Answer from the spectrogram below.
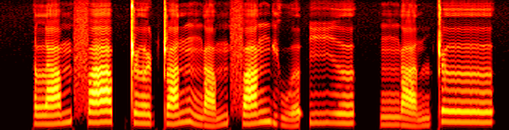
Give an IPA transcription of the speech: l a˧˥ m f aː˦˥ p̚ ʈ əː˧ ʈ a˧˥ n ŋ a˨˩˦ m f a˧˥ ŋ j u˨˩˨ ə̯ ʔ i˧ ə̯ | ŋ a˨˩˨ n ʈ əː˧

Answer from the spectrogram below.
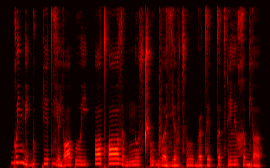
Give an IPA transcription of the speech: ɡ u˦ j nʲ ə˨ j b u˦ kː iː˦ t zʲ əː˨ j ɔː˦ p u˦ j | ɔː˦ t ʔ ɔː˦ z ə˨ b nː uː˦ s t͡ʃʼ uː˦ b v əː˨ zʲ əː˨ v t͡sʼ uː˨ b ə˞˨ t ɪ˨˦ tː ə˦ t͡sʼ i˦ lʲ u˦ x ə˦ b j ʌ˨

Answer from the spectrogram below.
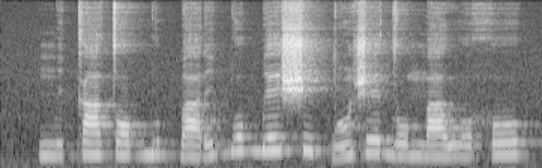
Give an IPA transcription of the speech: m i˨ k a˧ t ɔ˧ ɡ͡b u˧ ɡ͡b a˨ ɾ i˧ ɡ͡b o˦ ɡ͡b e˦ ʃ i˦˨ ɡ͡b ɔ̃˨˦ ʃ e˦ d o˧ m a˧ w o˧ h o˦

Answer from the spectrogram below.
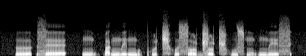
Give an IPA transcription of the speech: ə | z ɛ | ŋ͡m u k͡p a ŋ͡m e ŋʷ ɛ kʷʼ ɛ ʈ͡ʂʰ ʊ s ɔ ɖ͡ʐ ɔ ʈ͡ʂʰ u s m u ŋ͡m e s

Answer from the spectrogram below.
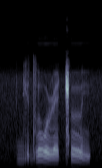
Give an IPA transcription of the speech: bʲ ɜ d l o ɭ ɛ ǁ ɵ n

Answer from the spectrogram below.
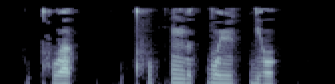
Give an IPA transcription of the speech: kʷʰ ɐ˨ k̚ | kʷʰ ɪ˨˥ k̚ n̪ ɵ˨˥ t̚ w yː˨ k̚ j ʊ˨ k̚

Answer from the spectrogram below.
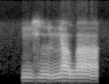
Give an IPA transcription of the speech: i˨ ɣ ĩ˨ ɲ ã˦ w ã˦˨

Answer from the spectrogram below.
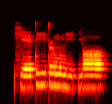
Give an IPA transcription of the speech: xʲ eː˧ t iː˥ t ɹ ʊ˥ m ʊ˥ m i˧ | j ɔː˧

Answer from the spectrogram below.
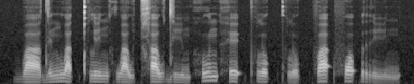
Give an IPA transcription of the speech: b aː˨˩ d e˦˥ n w a˨˩ t̚ pʰ l i˧ n k w a˨˩ w t͡ɕʰ a˧ w d iː˩˦ m h u˥˩ n h e˦˥ ʔ pʰ l o˦˥ k̚ pʰ l o˨˩ k̚ f a˥˩ ʔ f ɔ˥˩ ʔ r i˨˩ n

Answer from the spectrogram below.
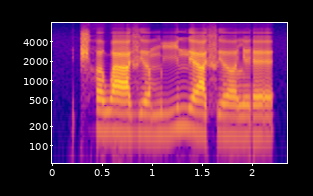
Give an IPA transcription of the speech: t͡ʃʰ ɐ w aː vʲ ɐː m iː mʲ aː fʲ ɐː l e ɾ ɛ

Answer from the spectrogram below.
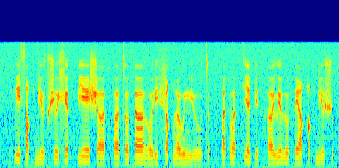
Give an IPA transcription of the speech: p i˥ s ɛ˨ q bʲ uː˨ t ʃ ɯ˨ xʲ ʌ˦ θ pʲ eː˦ ʃ ʌː˩ θ p ʌ˨ t o˦ θ ɾ ʌː˦ ɣ o˩ ɾʲ ɯ˦ fʲ e˥ q ð uː˨ mʲ uː˩ t | p a˨ θ β ʌ˨ θ tʲ a˦ pʲ ʌ˩ θ h ʌː˩ lʲ o˥ ð u˨ θ eː˨ q e˦ q bʲ u˦ ʃ

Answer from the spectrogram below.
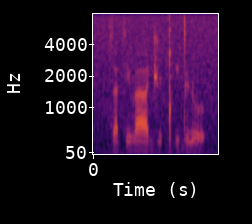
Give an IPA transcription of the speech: t͡s a t͡s e β aː d͡ʒ ʏ ǃʰ i d ə ɳ o

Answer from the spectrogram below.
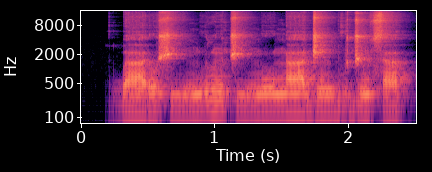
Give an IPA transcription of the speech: ɡ͡b aː˨ ɾ o˧ ʃ iː˨ ŋ u˨˦ l ũ˧ t͡ʃ iː˨ ŋ oː˧ ŋ aː˧ d͡ʒ ɛ̃˧ ɡ͡b u˧ d͡ʒ ũ˧ s a˧

